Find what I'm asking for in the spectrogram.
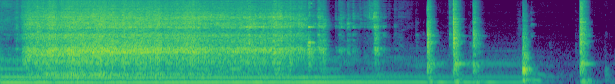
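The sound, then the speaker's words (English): Electric coffee grinder grinding beans: a steady, dense whirring hum runs for about three seconds and trails off, followed by a series of sharp, separated clicks and taps. “The Elite Bianca is a fantastic machine. Let me grind this.”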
